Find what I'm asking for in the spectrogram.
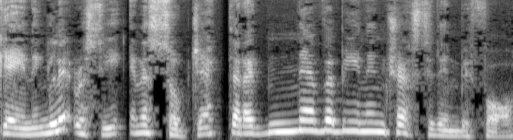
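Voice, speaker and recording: A man with a Newcastle accent, very wide pitch swings, in a very clean recording with a silent background. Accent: Newcastle (Geordie). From northern England, Newcastle. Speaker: vlogger. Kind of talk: casual monologue to camera. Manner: rising intonation at phrase ends.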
